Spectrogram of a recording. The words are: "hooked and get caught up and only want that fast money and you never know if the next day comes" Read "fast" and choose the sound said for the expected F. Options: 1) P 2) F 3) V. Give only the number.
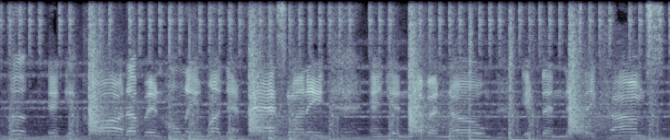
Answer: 1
